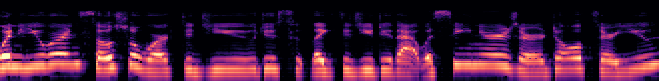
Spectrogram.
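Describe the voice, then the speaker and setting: A woman with an American accent talks at a moderate pace, in a fairly high pitch with ordinary pitch variation. The sound is dry and close with no echo, over a quiet background. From Portland, Oregon, US Pacific Northwest. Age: 40s. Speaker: podcast co-host. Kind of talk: casual chat.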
